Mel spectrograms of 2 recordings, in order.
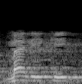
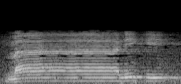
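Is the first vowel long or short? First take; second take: short; long. First: The vowel after the m is short. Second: The vowel after the m is long. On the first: "Yang kedua" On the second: "Yang pertama panjang, setelah mim ada matnya"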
